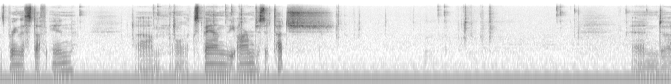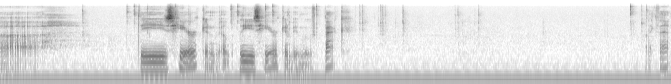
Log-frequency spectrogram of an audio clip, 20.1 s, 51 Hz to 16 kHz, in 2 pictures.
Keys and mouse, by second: 3.1-10.3 drag, 4.0 s, 7.0 s, 10.5-19.6 drag.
